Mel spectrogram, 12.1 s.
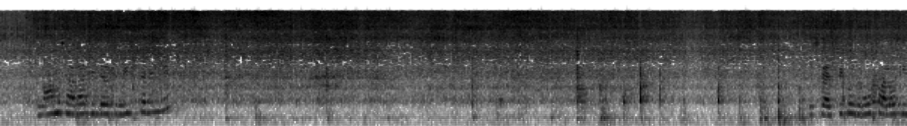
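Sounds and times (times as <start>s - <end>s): masala sizzling in oil: 0.0s - 12.0s
spatula stirring and scraping: 0.8s - 12.0s
spatula knocking against pot: 7.7s - 10.9s.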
